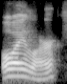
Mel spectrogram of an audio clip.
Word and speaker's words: Euler: It's Euler. He was Swiss, so use the German pronunciation just like you would with Freud, not like you would use with Euclid and the Greek pronunciation.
